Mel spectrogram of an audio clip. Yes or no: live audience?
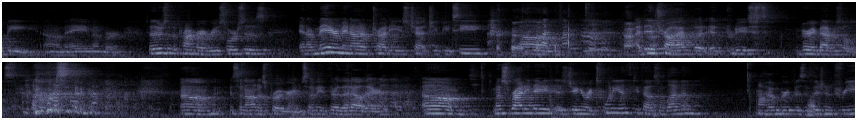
yes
